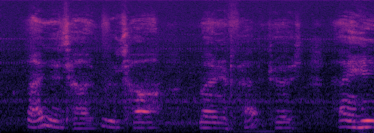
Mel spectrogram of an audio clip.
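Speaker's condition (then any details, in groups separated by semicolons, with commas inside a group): Cerebral palsy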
